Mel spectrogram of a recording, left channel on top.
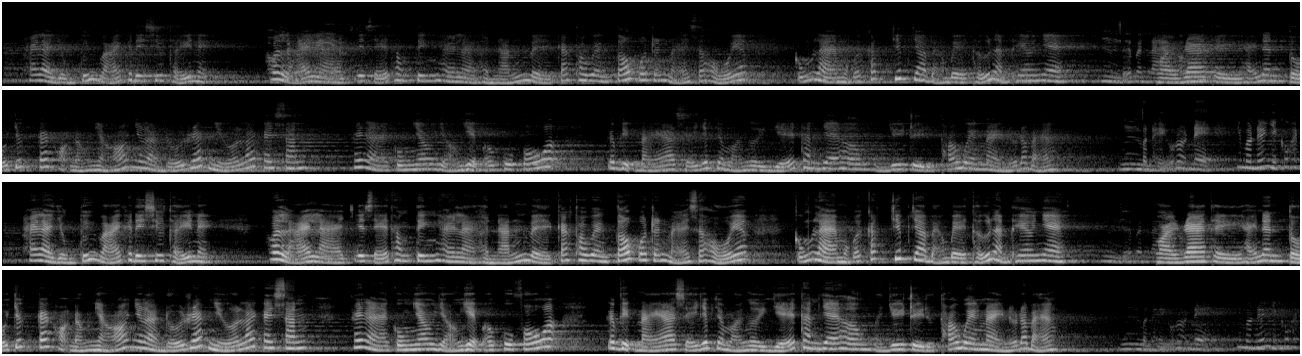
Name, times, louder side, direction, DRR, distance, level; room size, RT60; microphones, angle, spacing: voice 1, 0.0-2.1 2.7-7.6 7.9-10.8 11.5-16.1 16.5-18.7 19.0-23.6, right 6 dB, 55° right, 0.4 m, -24 dB
voice 2, 2.6-3.5 11.0-12.1 24.1-25.9, left 2 dB, 85° left, 0.9 m, -36 dB
17.5 x 9.2 x 7.5 m
head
